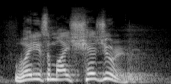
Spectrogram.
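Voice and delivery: British English pronunciation. Explaining the academy's English teachers use British pronunciation: British accent. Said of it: "그래서 영국식 발음이죠".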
